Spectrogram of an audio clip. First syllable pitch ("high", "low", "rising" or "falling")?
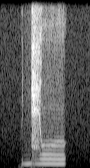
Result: low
